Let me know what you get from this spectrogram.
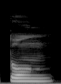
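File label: "dong", Mandarin Chinese, tone 1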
